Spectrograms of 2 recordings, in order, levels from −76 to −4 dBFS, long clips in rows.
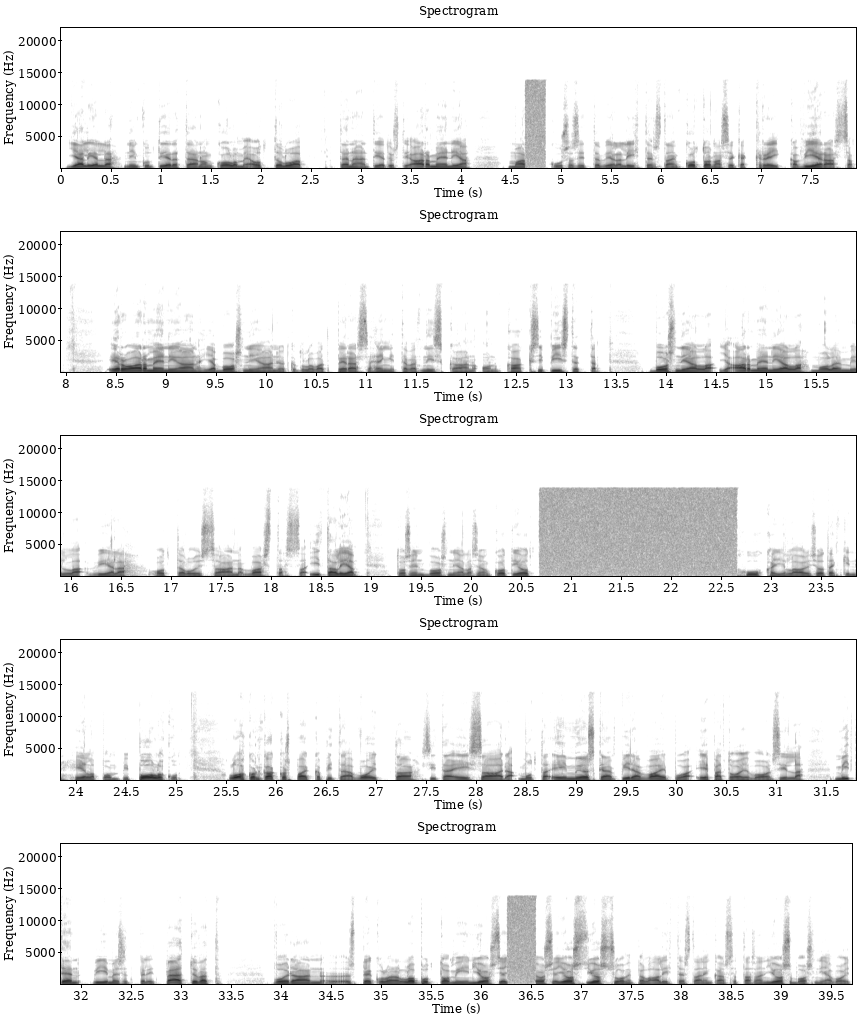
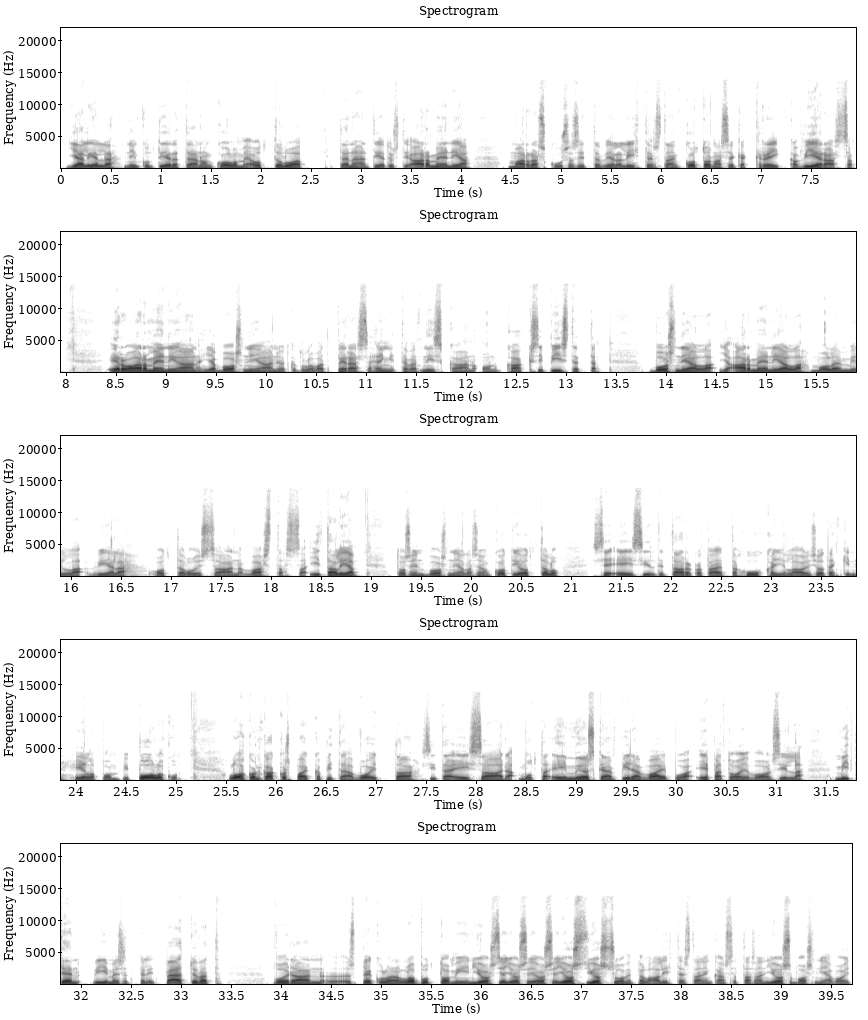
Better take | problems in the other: second | audio cutting out; filled with static; at 4.5 s, at 21 s for 2 s and at 36 s

